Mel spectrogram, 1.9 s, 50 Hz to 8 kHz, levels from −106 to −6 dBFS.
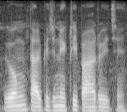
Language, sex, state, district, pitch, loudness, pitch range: Bengali, male, West Bengal, Alipurduar, 105 Hz, -19 LUFS, 100-110 Hz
